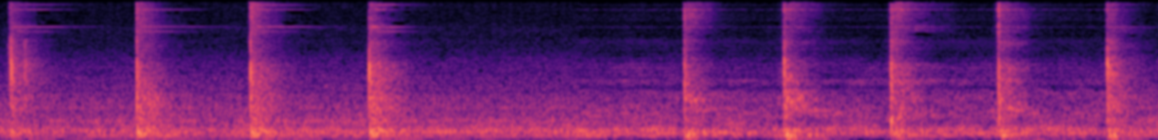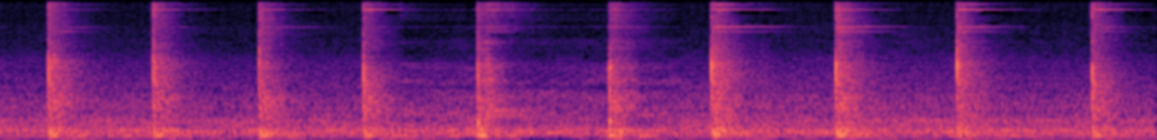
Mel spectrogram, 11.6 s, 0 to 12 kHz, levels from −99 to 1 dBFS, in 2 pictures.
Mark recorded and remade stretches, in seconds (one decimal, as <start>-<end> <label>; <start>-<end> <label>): 0.0-2.9 recorded; 2.9-5.6 remade; 5.6-7.8 recorded; 7.8-9.2 remade; 9.2-11.6 recorded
